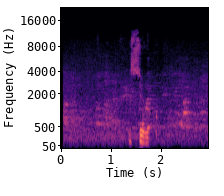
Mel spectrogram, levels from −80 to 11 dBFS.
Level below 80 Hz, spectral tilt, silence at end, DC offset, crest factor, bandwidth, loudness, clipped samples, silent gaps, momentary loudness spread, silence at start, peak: -62 dBFS; -5 dB/octave; 0 s; under 0.1%; 22 dB; 13 kHz; -24 LUFS; under 0.1%; none; 19 LU; 0.05 s; -4 dBFS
